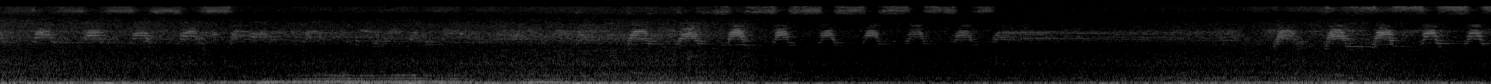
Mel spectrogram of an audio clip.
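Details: Neighborhood cicadas in South Korea give a shrill, rapidly pulsing buzz, about two pulses a second, fading mid-clip and returning strongly, while a low droning tone rises briefly early on above steady background rumble.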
